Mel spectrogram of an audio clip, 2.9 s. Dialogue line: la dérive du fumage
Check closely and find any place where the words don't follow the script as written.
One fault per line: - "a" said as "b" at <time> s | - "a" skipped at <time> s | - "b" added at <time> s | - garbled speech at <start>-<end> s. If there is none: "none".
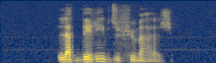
none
